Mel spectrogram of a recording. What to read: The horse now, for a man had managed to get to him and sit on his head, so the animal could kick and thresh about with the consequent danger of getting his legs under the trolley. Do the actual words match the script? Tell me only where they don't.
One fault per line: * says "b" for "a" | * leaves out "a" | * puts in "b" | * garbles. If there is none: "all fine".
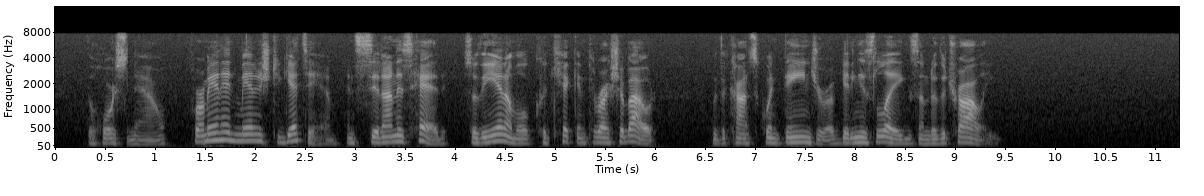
all fine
